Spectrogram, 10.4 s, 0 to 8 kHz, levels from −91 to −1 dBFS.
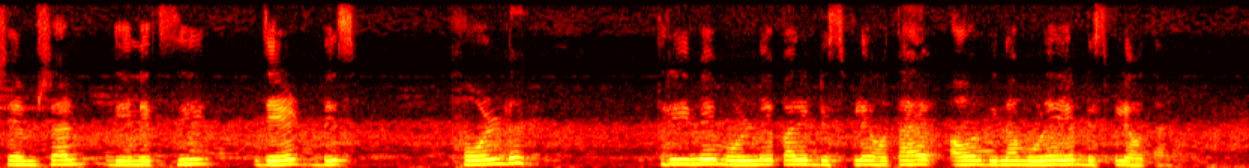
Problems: constant background noise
